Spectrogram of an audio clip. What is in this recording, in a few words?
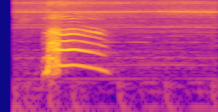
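"nan2", Mandarin Chinese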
